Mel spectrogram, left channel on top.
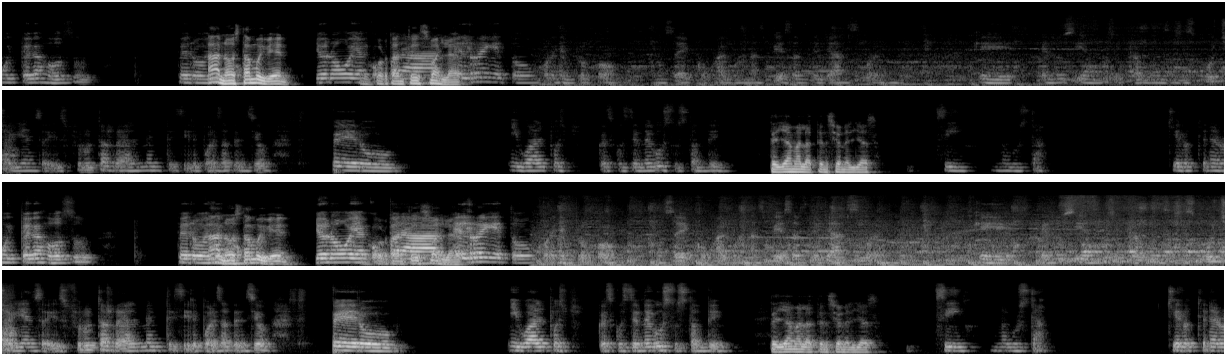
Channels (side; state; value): left; quieter; 3.7 dB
